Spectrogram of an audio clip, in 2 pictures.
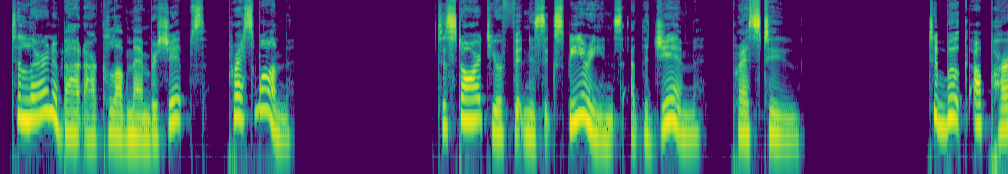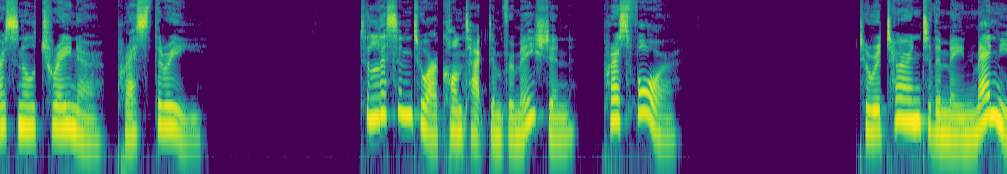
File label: IVR sample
